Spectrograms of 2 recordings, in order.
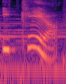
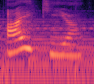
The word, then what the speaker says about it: IKEA: Так, ми вимовляємо як британці IKEA, а от за океаном кажуть по-своєму IKEA. IKEA, this is comfortable.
